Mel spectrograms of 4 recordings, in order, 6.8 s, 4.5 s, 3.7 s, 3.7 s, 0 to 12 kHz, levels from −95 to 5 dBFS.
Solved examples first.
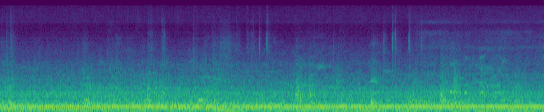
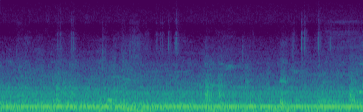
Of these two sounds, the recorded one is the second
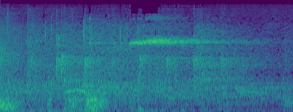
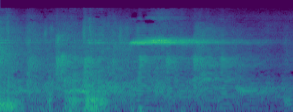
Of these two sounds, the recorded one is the first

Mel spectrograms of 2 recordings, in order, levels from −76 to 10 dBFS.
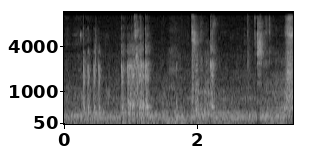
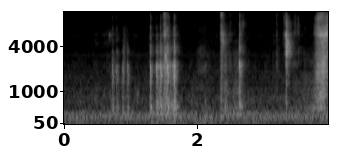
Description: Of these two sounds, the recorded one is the first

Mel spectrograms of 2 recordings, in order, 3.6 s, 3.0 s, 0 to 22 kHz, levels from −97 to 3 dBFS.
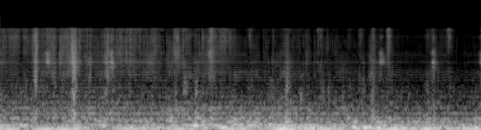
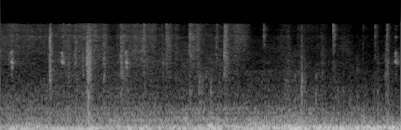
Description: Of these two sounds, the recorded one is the second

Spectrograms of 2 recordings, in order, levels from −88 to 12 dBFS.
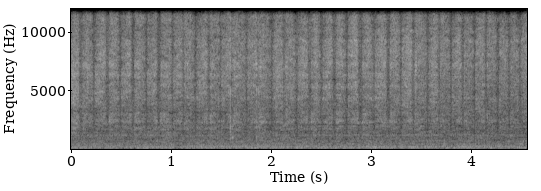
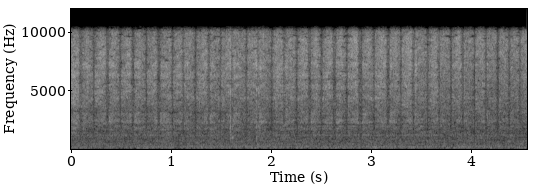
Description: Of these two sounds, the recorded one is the second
